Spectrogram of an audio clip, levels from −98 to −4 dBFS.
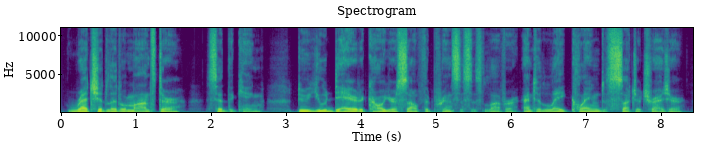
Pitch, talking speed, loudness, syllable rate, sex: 90 Hz, 165 wpm, -21 LUFS, 4.2 syllables/s, male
